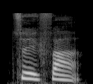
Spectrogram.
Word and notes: 罪犯: zuì fàn

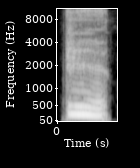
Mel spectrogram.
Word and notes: 日: rì

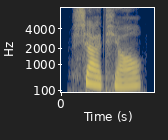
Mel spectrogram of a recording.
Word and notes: 下调: xià diào

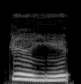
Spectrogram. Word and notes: 日语: rì yǔ

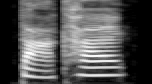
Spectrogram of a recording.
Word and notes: 打开: dǎ kāi

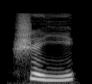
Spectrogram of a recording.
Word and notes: 事宜: shì yí

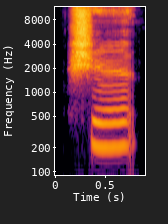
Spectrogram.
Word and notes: 使: shǐ

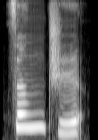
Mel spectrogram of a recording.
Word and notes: 增值: zēng zhí

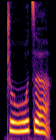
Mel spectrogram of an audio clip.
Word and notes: 竹子: zhú zi

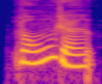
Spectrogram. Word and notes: 聋人: lóng rén

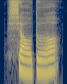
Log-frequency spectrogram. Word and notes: 晓得: xiǎo de

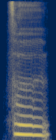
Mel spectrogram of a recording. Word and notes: 兹: zī

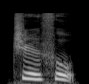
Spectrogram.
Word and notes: 致富: zhì fù

